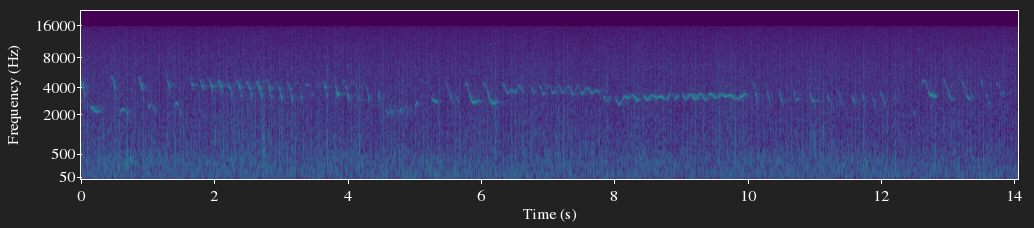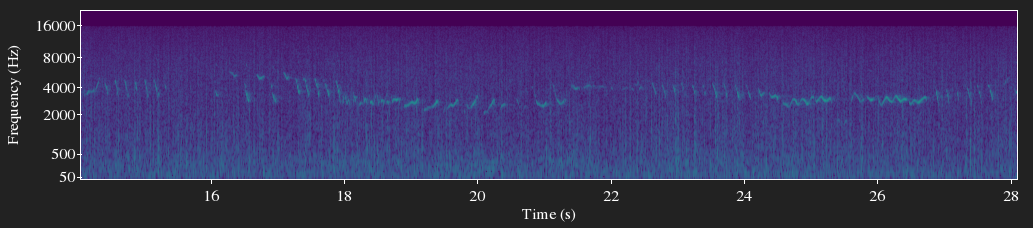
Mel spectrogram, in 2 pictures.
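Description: A small songbird singing: high runs of rapid chirps and trills with short pauses between phrases, over a faint hiss.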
